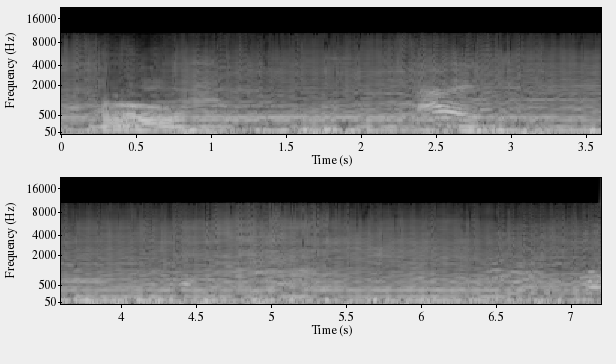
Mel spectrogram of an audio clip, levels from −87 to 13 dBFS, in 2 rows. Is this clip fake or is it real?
fake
